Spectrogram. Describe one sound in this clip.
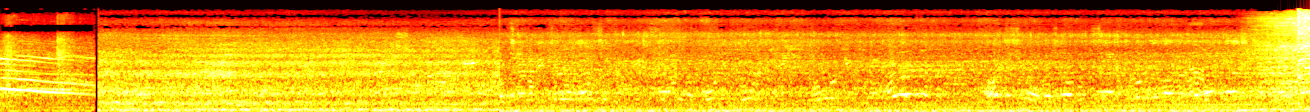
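A race car engine rumbles loudly at a steady idle nearby.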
